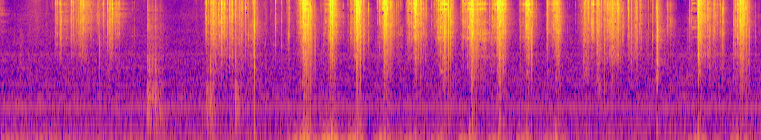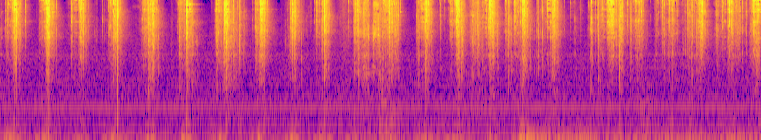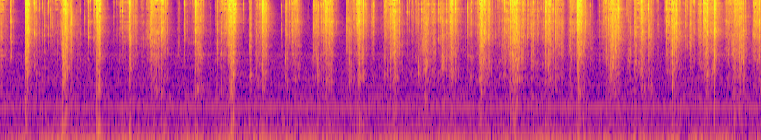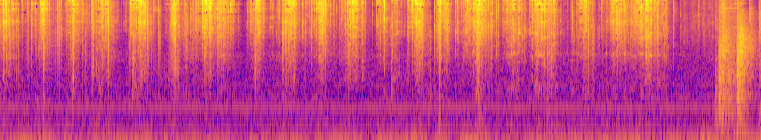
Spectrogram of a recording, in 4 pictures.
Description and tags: SE MATERIALS metal rattle many items
clang, metal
